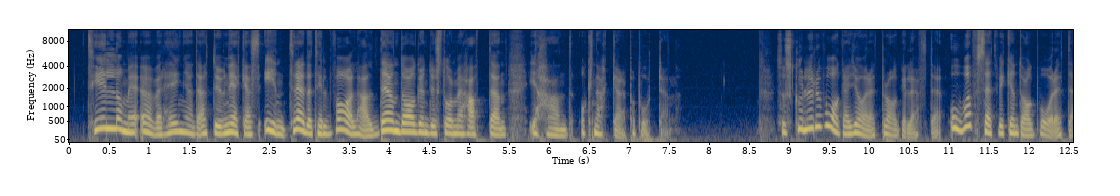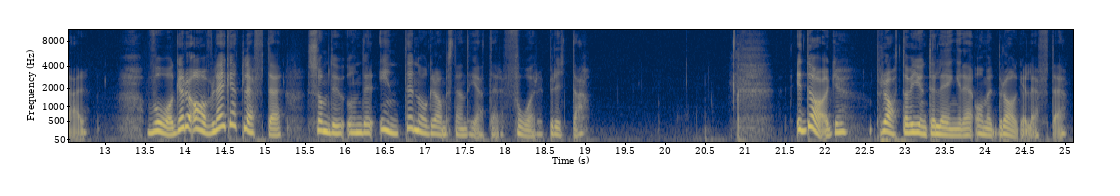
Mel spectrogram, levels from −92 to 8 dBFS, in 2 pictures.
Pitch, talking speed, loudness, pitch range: 185 Hz, 140 wpm, -20 LUFS, 160-225 Hz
